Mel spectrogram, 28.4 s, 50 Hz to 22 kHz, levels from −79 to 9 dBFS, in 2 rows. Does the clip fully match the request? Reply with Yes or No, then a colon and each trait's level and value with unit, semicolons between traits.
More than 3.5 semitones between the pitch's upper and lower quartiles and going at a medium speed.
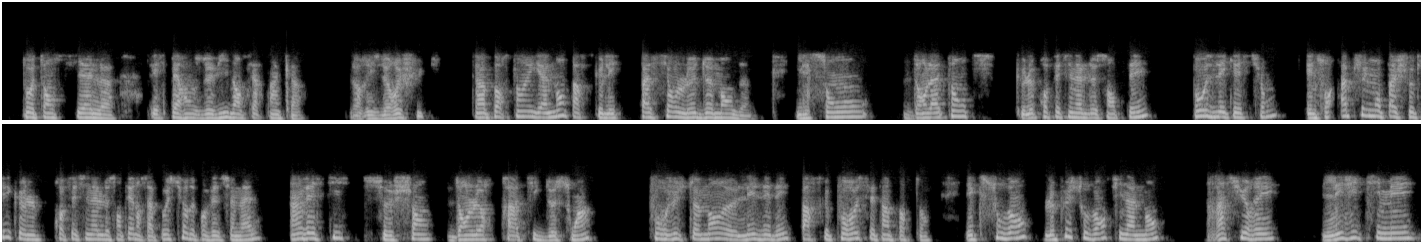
Yes: average, 4.0 semitones; average, 160 wpm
